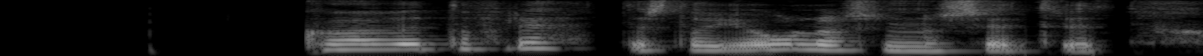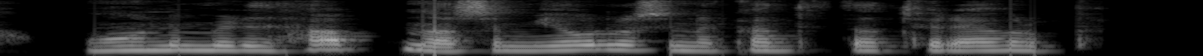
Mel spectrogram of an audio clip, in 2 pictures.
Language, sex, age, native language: Icelandic, female, 40-49, Icelandic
